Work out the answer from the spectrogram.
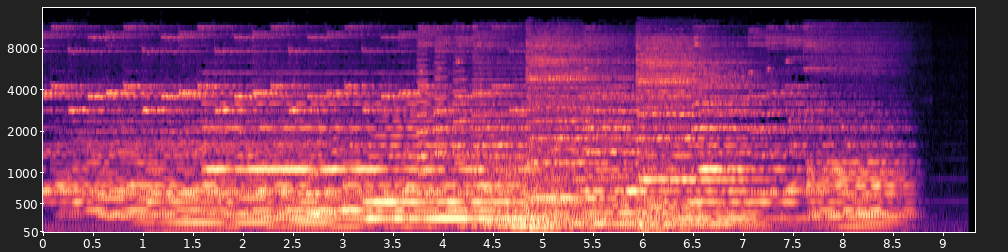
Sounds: Television, Music

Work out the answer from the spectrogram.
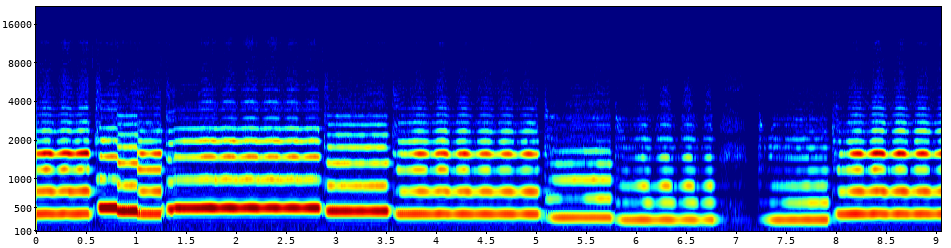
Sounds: playing flute

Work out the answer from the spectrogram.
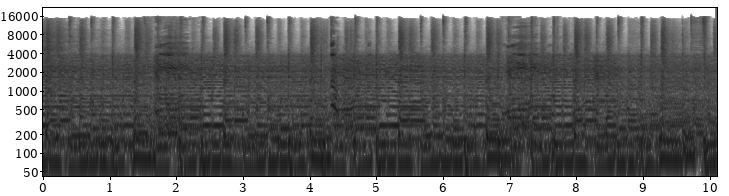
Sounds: Musical instrument, Grunge, Bass guitar, Guitar, Singing, Music, Drum

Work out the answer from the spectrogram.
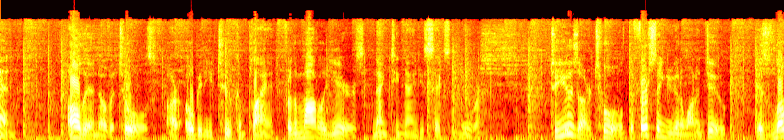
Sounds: Speech, Music

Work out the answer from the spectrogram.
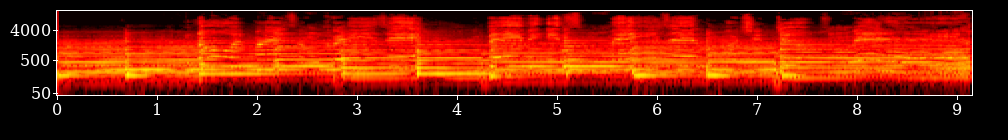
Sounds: Music, Male singing

